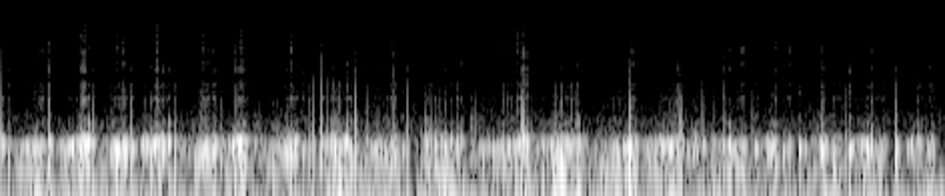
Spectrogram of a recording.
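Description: Long black plastic witch-finger claw extensions worn on the fingers scratch and tap the hollow metal mesh grille of a large silver Blue Yeti-style microphone. The result is a steady run of dense, rumbling scratches dominated by low, boomy tones, broken by sharp clicky taps that die away almost at once.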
